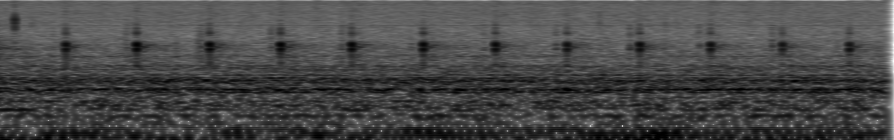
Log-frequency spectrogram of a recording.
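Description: A faint, regular light ticking, about four ticks a second, over a steady low background hum.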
